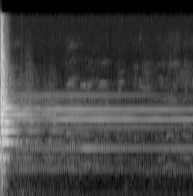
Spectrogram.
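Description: A single sharp metallic strike that closes the music, then a long ringing that fades quickly and hangs on quietly.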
